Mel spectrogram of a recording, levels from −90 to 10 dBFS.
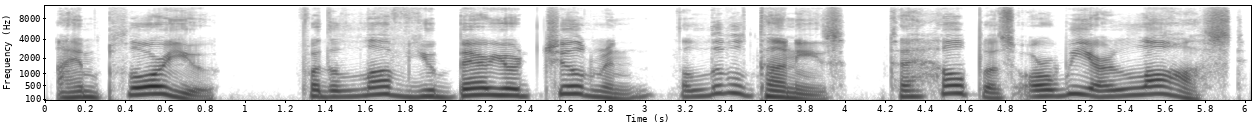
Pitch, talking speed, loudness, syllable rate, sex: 180 Hz, 200 wpm, -20 LUFS, 5.1 syllables/s, male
